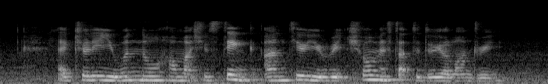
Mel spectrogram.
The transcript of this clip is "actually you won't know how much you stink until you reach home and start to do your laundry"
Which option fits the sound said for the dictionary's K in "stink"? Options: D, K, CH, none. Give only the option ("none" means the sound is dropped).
K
